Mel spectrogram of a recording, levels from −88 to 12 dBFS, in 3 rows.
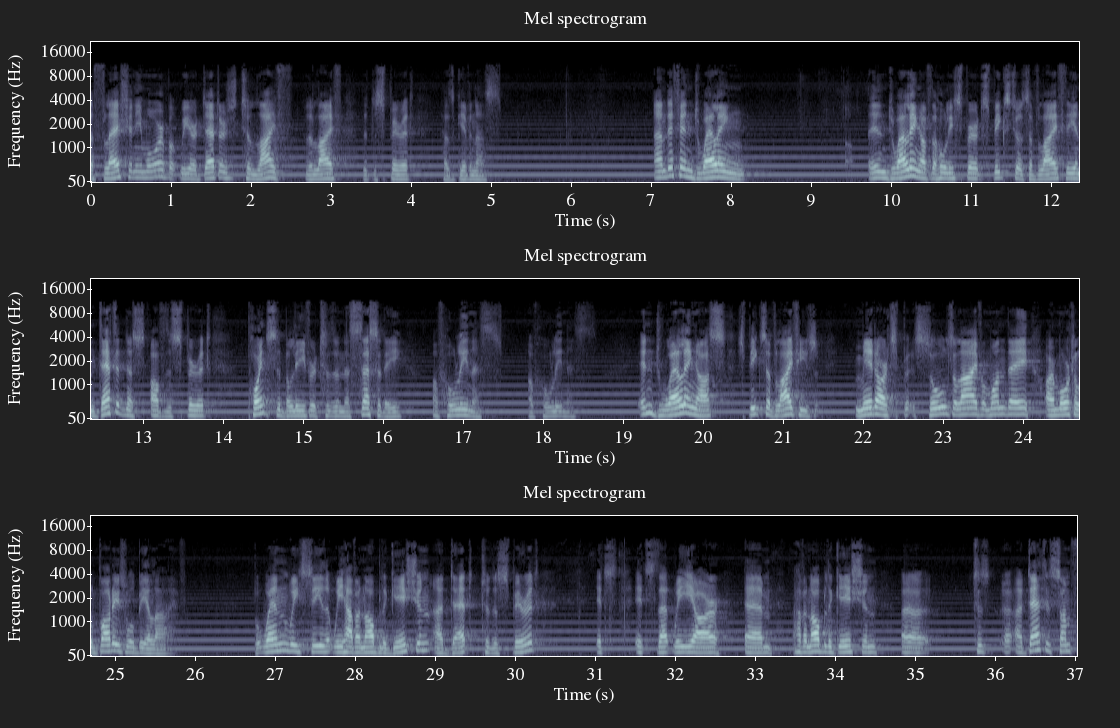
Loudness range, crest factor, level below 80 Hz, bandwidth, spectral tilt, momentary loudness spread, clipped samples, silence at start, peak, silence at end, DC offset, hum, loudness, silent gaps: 8 LU; 22 dB; -62 dBFS; 11.5 kHz; -5.5 dB/octave; 24 LU; under 0.1%; 0 s; 0 dBFS; 0 s; under 0.1%; none; -22 LUFS; none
